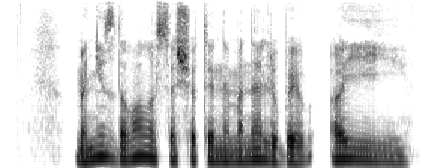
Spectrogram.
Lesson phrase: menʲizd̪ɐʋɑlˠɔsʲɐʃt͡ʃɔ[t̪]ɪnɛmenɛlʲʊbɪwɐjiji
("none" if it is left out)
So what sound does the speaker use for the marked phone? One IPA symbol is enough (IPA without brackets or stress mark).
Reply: t̪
